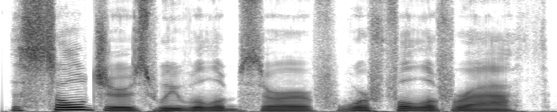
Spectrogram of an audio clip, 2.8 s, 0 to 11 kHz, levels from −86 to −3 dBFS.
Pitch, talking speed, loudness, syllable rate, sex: 160 Hz, 195 wpm, -16 LUFS, 4.9 syllables/s, female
